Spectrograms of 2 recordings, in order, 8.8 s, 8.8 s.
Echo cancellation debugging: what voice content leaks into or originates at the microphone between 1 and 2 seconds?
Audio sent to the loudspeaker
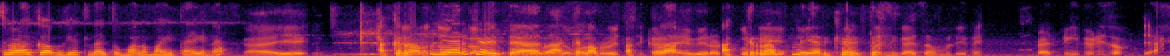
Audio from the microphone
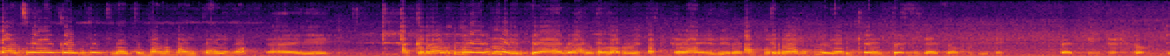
echo only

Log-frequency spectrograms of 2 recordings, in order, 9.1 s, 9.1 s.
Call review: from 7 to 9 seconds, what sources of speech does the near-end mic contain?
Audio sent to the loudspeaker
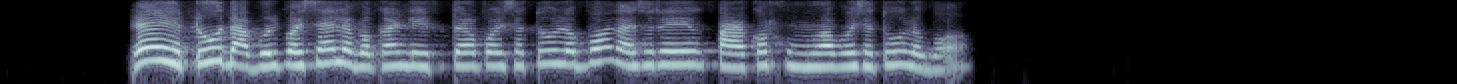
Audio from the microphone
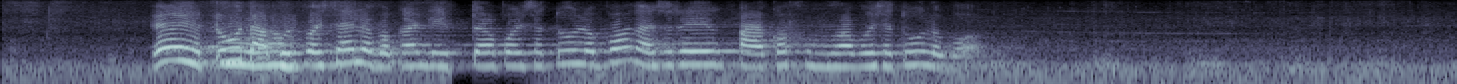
neither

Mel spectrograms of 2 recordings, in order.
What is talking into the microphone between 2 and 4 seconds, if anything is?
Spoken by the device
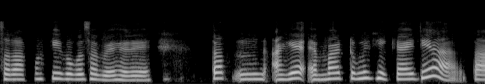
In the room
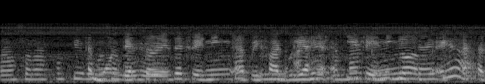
both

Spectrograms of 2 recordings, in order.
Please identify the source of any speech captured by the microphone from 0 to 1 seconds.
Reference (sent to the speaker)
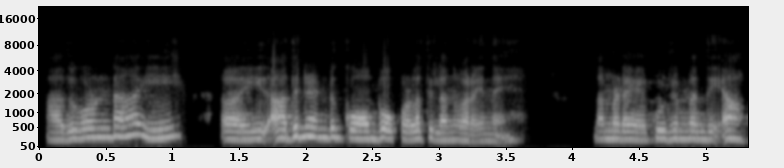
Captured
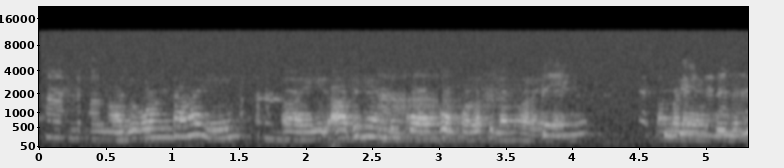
both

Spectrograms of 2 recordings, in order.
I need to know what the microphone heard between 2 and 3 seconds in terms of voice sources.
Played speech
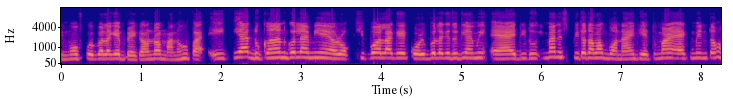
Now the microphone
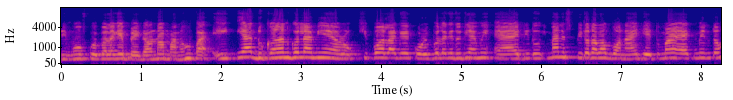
echo only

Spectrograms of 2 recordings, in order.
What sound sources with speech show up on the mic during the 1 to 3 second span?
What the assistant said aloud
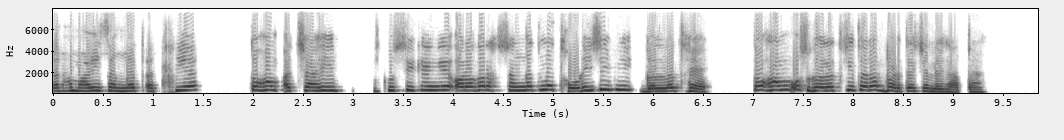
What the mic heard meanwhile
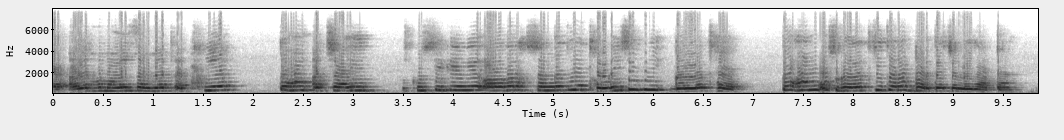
echo only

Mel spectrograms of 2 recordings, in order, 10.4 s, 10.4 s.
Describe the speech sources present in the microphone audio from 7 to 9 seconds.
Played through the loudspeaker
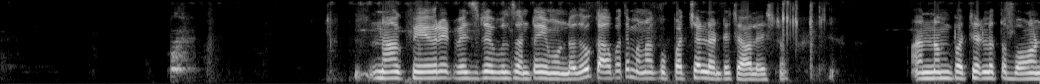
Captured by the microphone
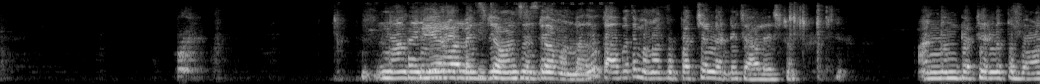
echo only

